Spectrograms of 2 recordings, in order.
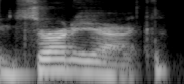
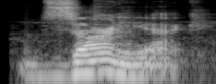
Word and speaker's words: Czerniak: It's Tony Czerniak. You'll see when I spell it. Czerniak. CZNER, or it's CZERNIAK. Get it right.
